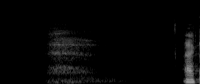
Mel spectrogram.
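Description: A man's breathy sigh, an exhale of about half a second, before he begins a hesitant answer; his voice starts right at the end.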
